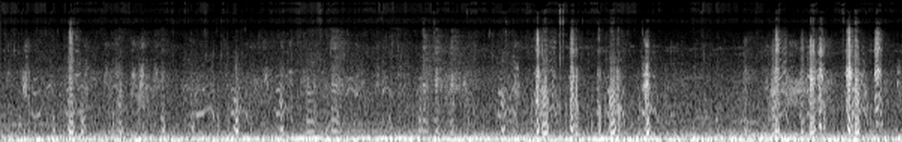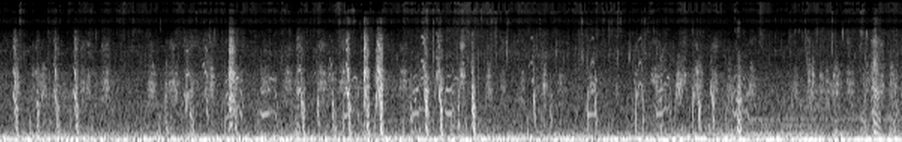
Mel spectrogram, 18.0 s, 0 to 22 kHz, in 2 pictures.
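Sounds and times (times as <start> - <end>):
ducks quacking: 0.0 - 18.0.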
